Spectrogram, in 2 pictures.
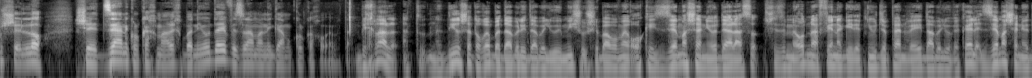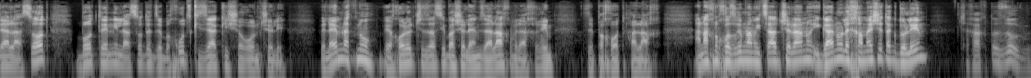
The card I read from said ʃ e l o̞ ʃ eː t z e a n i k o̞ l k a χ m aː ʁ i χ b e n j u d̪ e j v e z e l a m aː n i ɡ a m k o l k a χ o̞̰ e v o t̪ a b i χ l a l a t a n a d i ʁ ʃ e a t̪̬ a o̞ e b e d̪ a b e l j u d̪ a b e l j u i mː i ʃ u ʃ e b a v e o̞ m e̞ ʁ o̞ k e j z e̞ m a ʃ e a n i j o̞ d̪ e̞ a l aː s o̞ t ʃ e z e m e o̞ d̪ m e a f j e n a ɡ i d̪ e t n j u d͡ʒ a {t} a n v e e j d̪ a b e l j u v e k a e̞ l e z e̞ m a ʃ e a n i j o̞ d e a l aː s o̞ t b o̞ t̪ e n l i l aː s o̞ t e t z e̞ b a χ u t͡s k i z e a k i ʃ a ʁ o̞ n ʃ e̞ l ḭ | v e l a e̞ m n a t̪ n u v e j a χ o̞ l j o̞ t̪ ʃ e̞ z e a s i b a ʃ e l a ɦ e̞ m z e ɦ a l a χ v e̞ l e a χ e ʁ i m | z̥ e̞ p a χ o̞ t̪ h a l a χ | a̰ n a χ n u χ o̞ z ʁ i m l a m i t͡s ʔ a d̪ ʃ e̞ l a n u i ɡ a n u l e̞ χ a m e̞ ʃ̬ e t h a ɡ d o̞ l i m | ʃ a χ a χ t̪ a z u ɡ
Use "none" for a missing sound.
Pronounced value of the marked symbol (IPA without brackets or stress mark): p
